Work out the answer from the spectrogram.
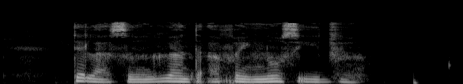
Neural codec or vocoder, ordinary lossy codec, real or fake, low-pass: none; AAC, 64 kbps; real; 7.2 kHz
